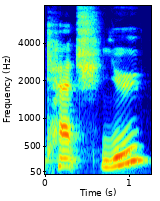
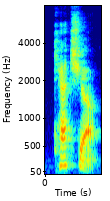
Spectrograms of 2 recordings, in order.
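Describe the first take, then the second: First: The word you is said in full. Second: The word you is reduced to ya. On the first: The speaker calls it wrong. "We don't say catch you" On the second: The speaker calls it right. "we say catch ya"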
